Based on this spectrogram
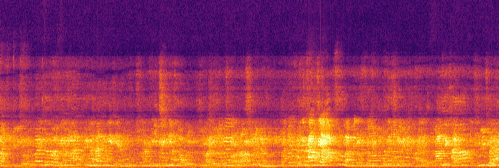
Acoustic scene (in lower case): crowded indoor space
